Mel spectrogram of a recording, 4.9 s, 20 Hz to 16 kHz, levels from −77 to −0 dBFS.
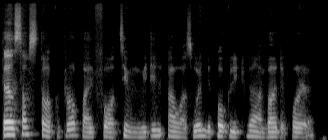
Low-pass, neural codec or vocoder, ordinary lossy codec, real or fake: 14.4 kHz; codec, 44.1 kHz, 2.6 kbps, DAC; none; fake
